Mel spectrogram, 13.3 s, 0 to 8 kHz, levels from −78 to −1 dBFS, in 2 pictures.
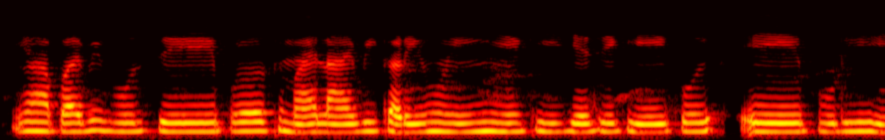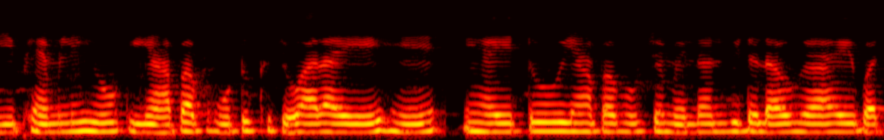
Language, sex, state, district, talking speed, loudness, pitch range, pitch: Hindi, female, Chhattisgarh, Korba, 155 wpm, -28 LUFS, 180-195 Hz, 185 Hz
